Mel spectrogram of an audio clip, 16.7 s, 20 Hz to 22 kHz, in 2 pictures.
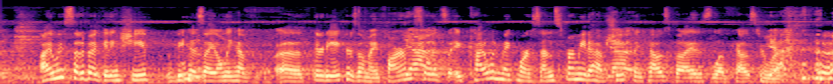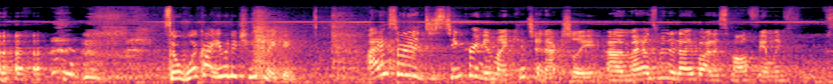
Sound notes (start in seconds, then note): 7.7 laughs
